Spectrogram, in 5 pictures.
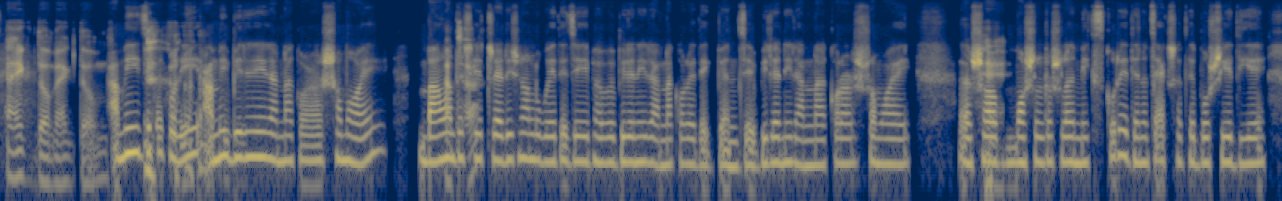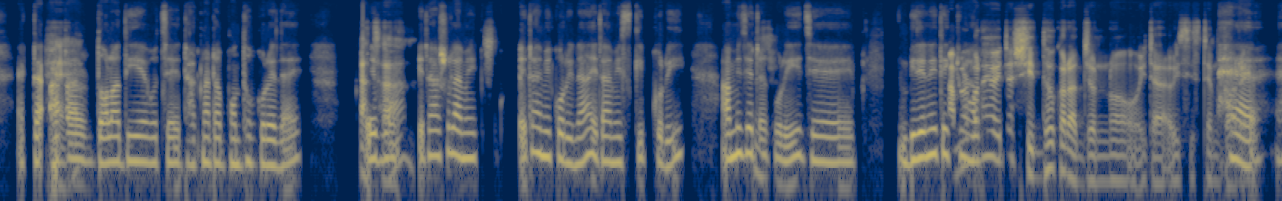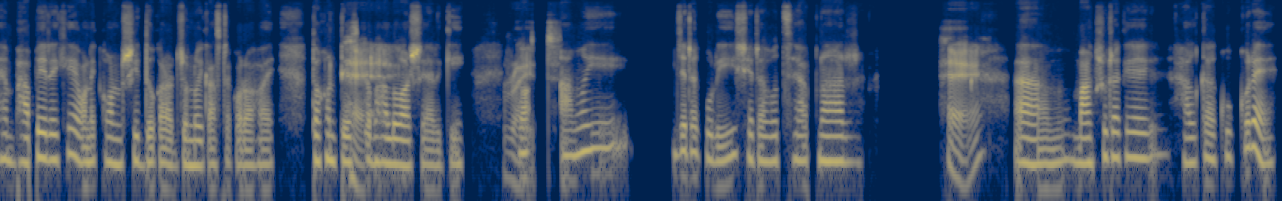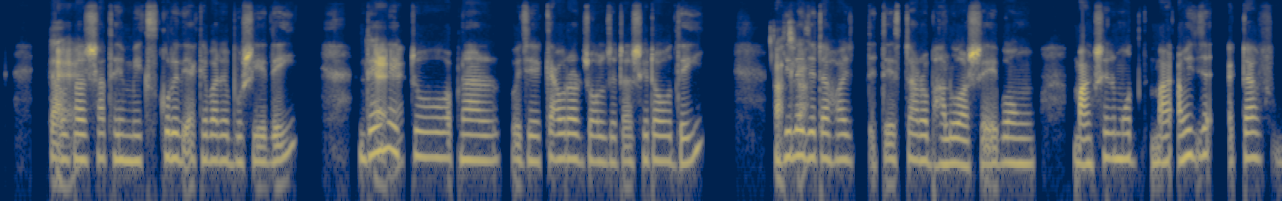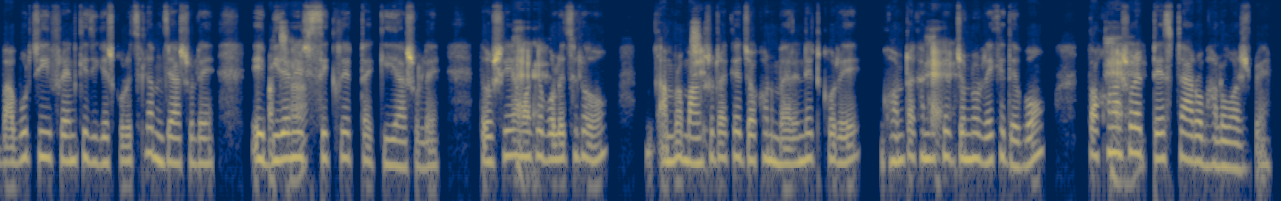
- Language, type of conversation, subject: Bengali, unstructured, তোমার প্রিয় খাবার কী এবং কেন?
- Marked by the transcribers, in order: laugh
